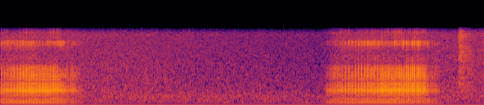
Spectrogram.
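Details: Loud, long, rattling snores about three seconds apart with quiet breathing between, from a female English Mastiff sleeping in her owner's bed; heavy snoring in a dog.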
